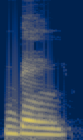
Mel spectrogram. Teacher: on est sur un eng, comme s'il y avait un G à la fin finalement, mais qu'on ne prononce quand même pas trop fort.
